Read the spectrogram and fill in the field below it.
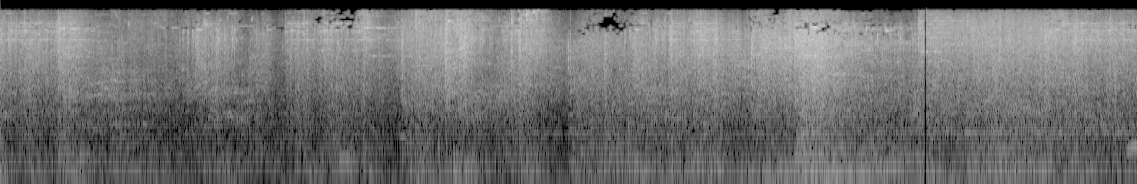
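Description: Video game combat sounds crackle and clash throughout.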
